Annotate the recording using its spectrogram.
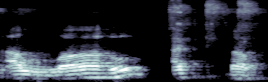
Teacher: Allah itu diperhatikan ya, masalah bacaan takbiratul ihram ini, bacaan takbir diperhatikan. Allah itu lam jalalahnya itu panjang, 2 harokat 1 alif.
